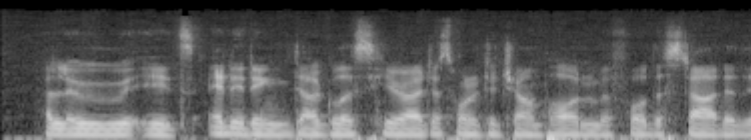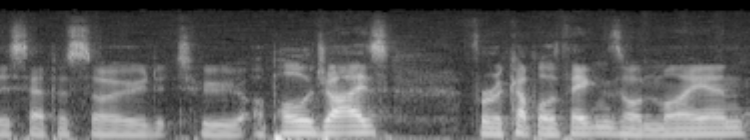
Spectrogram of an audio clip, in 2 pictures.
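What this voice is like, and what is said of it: Nasal, congested sick voice. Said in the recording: “I'm sick. You can still hear it in my voice... I'm still sick... I sound very nasally blocked and terrible”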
